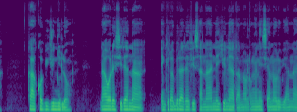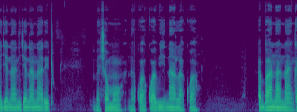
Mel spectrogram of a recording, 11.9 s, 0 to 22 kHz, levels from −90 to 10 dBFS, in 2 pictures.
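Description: No technical faults can be heard anywhere in the recording. There is nothing here that needs a timestamp or a closer listen.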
